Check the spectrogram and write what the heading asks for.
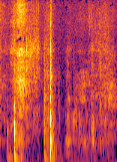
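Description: Cardboard packaging handled by hand: a brief rustle, then a single sharp tap about a second in.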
